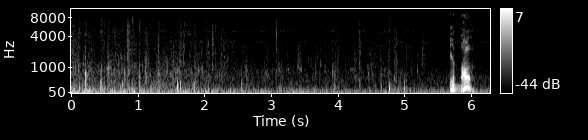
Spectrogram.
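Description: Armour and weapons clink as soldiers march.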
